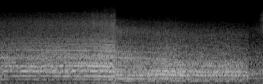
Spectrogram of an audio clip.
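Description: Race cars roaring around the dirt oval at Bristol in a racing video game, engines loud and close with a rising then shifting pitch as they run side by side, no voices.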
